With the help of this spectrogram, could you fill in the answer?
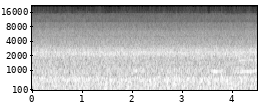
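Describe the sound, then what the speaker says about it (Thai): The lower part of Ta Ton waterfall pours in a constant, even roar of rushing water, a broad steady noise with no breaks, heard close by. "อันนี้คือส่วนล่างของน้ำตกตาโตนะครับ"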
